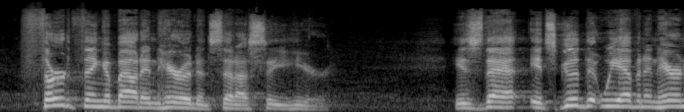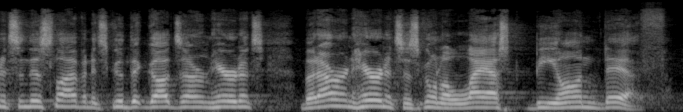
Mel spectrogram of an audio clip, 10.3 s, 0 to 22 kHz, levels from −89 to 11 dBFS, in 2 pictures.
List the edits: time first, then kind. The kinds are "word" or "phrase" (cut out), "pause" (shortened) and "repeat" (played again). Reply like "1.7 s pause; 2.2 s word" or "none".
none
